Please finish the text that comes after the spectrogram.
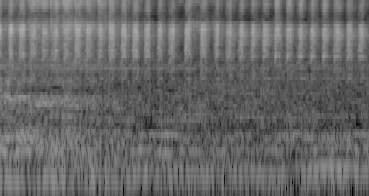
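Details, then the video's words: Spiderhunter giving a loud song in the rapid-fire style called tembakan rapat: fast, even series of sharp high chips, roughly three per second, over a steady low rumble like an engine. "masteran pijantung suara keras tembakan rapat"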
